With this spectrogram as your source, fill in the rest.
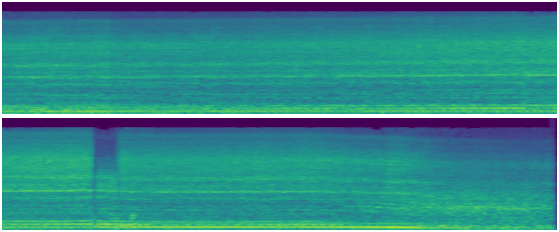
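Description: A car engine runs at high revs.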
